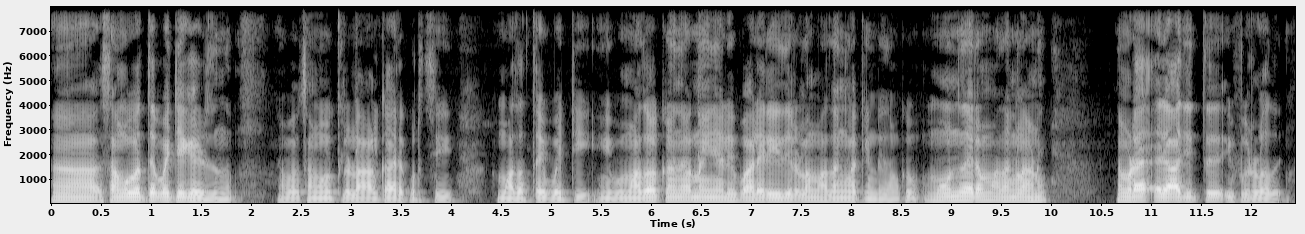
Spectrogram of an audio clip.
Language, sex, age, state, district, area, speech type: Malayalam, male, 18-30, Kerala, Kozhikode, urban, spontaneous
